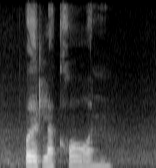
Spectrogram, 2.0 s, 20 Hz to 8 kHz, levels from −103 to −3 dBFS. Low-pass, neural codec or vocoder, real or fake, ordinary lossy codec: none; none; real; none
